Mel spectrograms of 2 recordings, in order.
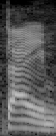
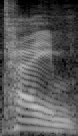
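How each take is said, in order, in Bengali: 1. t উচ্চারণটি আনঅ্যাসপিরেটেড, বাংলা ট-এর মতো। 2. t উচ্চারণটি aspirated, বাংলা ঠ-এর মতো। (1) "আগে পড়তাম আমরা টাইম" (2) "এখন থেকে কি বলবো"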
